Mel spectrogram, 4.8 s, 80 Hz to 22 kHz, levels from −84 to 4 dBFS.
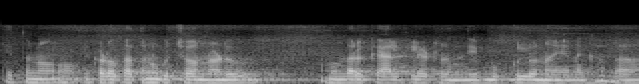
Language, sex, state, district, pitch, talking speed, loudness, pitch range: Telugu, male, Andhra Pradesh, Annamaya, 120 Hz, 125 wpm, -19 LUFS, 115-125 Hz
